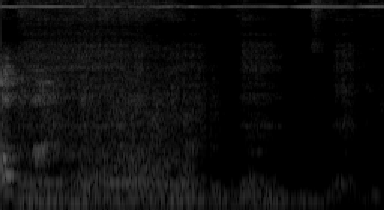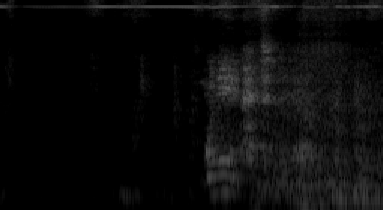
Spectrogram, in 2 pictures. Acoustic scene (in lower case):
elevator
